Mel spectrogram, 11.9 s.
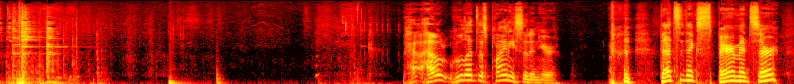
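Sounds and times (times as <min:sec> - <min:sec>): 
rummaging indecisively through a fridge: 0:00.0 - 0:01.6
speech: 0:06.2 - 0:08.4, 0:09.4 - 0:11.8.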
